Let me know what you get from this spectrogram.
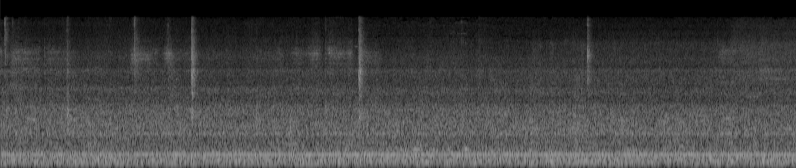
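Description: Interior noise of a moving passenger coach running alongside a station platform: a steady rumble with a constant hum and a few faint clicks.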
